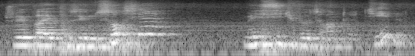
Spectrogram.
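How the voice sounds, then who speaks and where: A woman's voice: mid-range voice, lively intonation, moderate pace, mellow, a little hiss or hum, lightly acted. A woman reading as a patient old Father Christmas. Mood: firm. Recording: echoey room.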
